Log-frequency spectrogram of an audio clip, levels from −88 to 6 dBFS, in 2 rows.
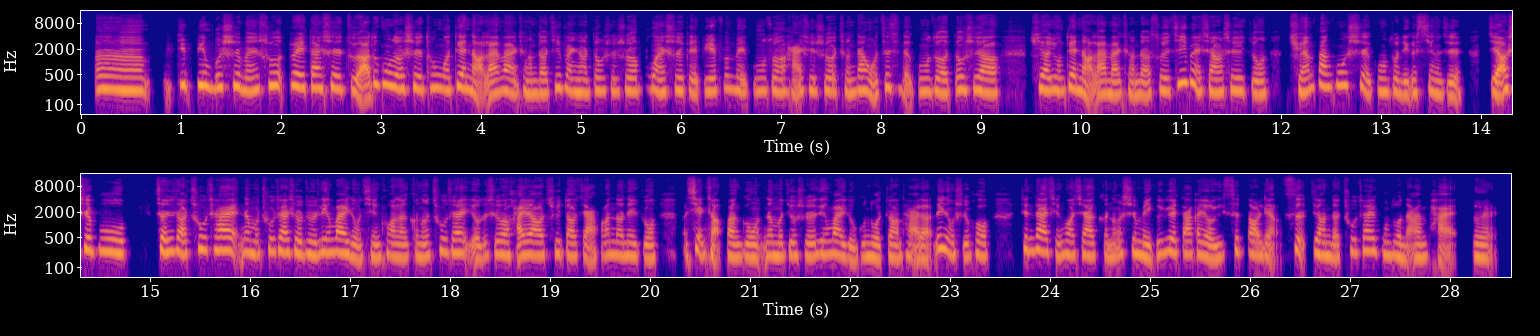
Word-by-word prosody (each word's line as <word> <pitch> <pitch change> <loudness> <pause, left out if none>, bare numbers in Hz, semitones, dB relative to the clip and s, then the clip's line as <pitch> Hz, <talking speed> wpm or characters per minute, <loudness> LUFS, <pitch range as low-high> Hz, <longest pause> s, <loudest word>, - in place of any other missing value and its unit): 嗯， 225 -2 +3 0.2
并 295 -1 +2
并 285 -3 +5
不 250 +1 +2
是 265 +2 +1
文 220 -1 0
书。 285 +3 +4
对， 275 -3 +3
但 250 -1 +2
是 240 -1 0
主 225 -2 -4
要 - - +6
的 310 - +1
工 300 -1 +3
作 245 -2 +3
是 240 0 0
通 255 +2 -2
过 225 - 0
电 255 +2 +3
脑 195 - +2
来 175 +2 +2
完 210 -1 +1
成 190 -3 -2
的。 185 0 0
基 250 +7 -2
本 230 -4 -1
上 195 -1 0
都 215 +1 -2
是 210 -1 -5
说 210 0 -1
不 225 +3 -13
管 205 -4 +1
是 220 +1 -1
给 195 -4 -3
别 205 - -2
人 - - -4
分 240 +1 -6
配 220 - 0
工 210 +1 -5
作， 210 -2 -2
还 205 +2 -1
是 215 0 -3
说 210 0 -2
承 195 -1 -4
担 220 +1 +2
我 165 - -1
自 260 +8 -1
己 245 - -15
的 - - -4
工 210 0 -3
作， 195 -3 +1
都 220 +4 -1
是 225 0 -2
要 195 -2 +2 0.3
需 245 - -3
要 225 - +4
用 215 -1 0
电 235 +2 +2
脑 190 - +2
来 185 - +2
完 175 -1 +1
成 175 -3 -4
的， 165 -1 -1
所 215 +4 -2
以 - - -1
基 320 +10 +4
本 325 -11 +2
上 200 -3 +1
是 220 +2 -2
一 - - -1
种 185 -2 -2 0.2
全 210 +3 -1
办 270 -1 +2
公 290 +1 +1
室 275 -9 -3
工 205 +3 -2
作 200 0 -3
的 180 - -3
一 - - -1
个 - - -3
性 200 -2 -3
质。 165 -3 -2 0.2
只 - - -5
要 180 +5 +8
是 265 +1 +4
不 235 -3 +1 0.3
涉 255 - +3
及 235 - +2
到 230 -4 +2
出 270 +5 -1
差， 260 -1 +5
那 230 - 0
么 210 -1 -1
出 240 +3 -4
差 250 - +2
的 230 - +4
时 - - -8
候 - - +1
就 210 - 0
是 200 - +1
另 230 +2 0
外 230 -2 +6
一 - - +3
种 175 -5 -1
情 175 0 -3
况 185 -1 -3
了， 175 -1 0
可 180 - -6
能 180 +1 -1
出 245 +4 -4
差 225 -1 +2
有 165 - -2
的 165 - -4
时 210 +2 -4
候 205 -1 +2
还 200 - +1
要 200 -1 +3
去 210 +2 -5
到 190 -2 0
甲 190 - -1
方 195 +2 -4
的 200 -1 -1
那 190 -1 0
种， 170 -2 -1 0.3
呃， - - -9
现 175 - 0
场 225 - +2
办 180 -2 +1
公， 180 -1 0
那 195 - -1
么 190 -1 +1
就 195 +1 -3
是 190 -1 -2
另 210 +1 -2
外 210 -2 +2
一 - - +1
种 155 -4 -2
工 185 +5 -3
作 175 -2 +2
状 170 +1 -1
态 185 -2 -2
了。 165 0 +1
那 290 - +4
种 245 -8 +1
时 180 - -5
候 190 -1 -3 0.3
现 270 - -2
在 250 -2 +4
情 205 -5 -5
况 205 -1 -1
下 200 -2 +1
可 190 - -6
能 220 - -2
是 225 - -4
每 190 -5 +2
个 200 +5 -5
月 235 0 +1
大 220 -1 -1
概 210 -1 -2
有 170 -4 +1
1 165 - +1
次 250 +6 -6
到 225 -3 0
2 - - -2
次 260 - -2
这 230 - -3
样 200 -2 +3
的 175 - -1
出 230 +6 -7
差 250 +1 0
工 210 -4 -4
作 190 -2 0
的 - - -2
安 175 0 0
排， - - -3
对。 180 -2 -1
210 Hz, 365 characters per minute, -23 LUFS, 190-235 Hz, 0.3 s, 要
